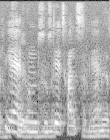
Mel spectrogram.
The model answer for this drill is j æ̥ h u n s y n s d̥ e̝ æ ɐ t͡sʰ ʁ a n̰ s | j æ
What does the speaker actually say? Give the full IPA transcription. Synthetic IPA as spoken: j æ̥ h u n s y n s d̥ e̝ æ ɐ t͡sʰ ʁ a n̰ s | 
